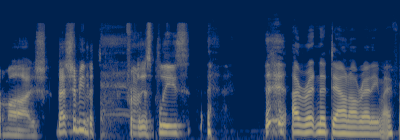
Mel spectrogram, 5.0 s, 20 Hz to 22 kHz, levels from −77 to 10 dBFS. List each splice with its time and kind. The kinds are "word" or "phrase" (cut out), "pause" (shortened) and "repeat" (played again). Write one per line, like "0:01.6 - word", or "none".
0:01.3 - word
0:01.9 - word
